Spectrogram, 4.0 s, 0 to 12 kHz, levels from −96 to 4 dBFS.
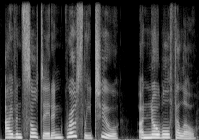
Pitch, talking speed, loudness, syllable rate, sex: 240 Hz, 90 wpm, -17 LUFS, 4.2 syllables/s, female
